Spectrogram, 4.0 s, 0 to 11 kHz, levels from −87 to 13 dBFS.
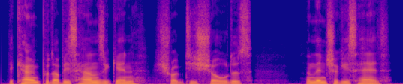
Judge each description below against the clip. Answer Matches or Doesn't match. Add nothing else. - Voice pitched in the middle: Doesn't match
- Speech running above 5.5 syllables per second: Matches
